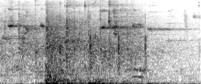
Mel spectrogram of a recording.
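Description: Table tennis ball knocking sharply on table and bats during play in a reverberant sports hall.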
